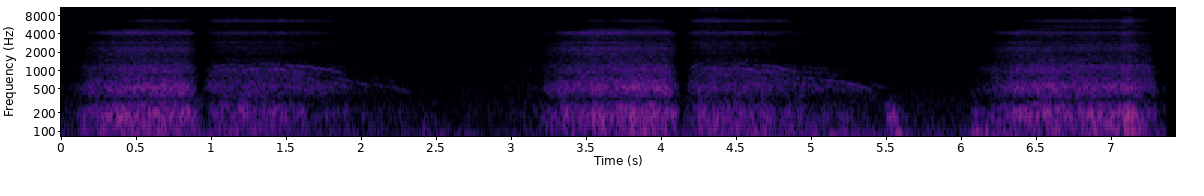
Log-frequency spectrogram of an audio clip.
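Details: Sleeping Doberman dog snoring: deep, rattling inhaled snores at about 20 breaths a minute, each followed by a soft falling nasal whistle on the out-breath.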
